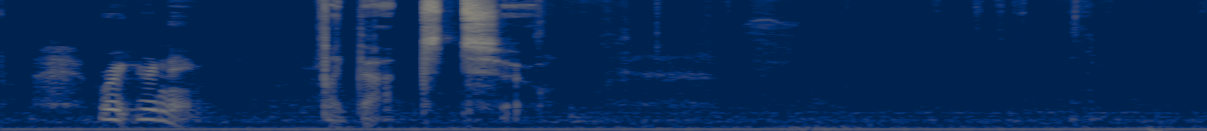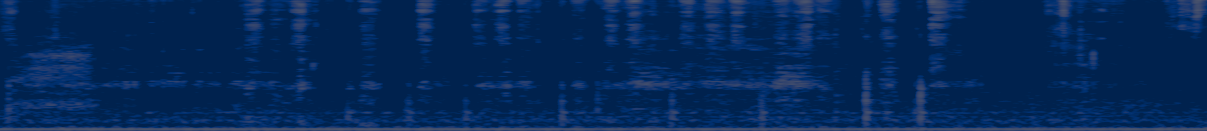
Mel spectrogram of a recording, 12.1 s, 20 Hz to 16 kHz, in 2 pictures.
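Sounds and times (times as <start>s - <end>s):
pencil scratching on paper: 6.5s - 11.0s.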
